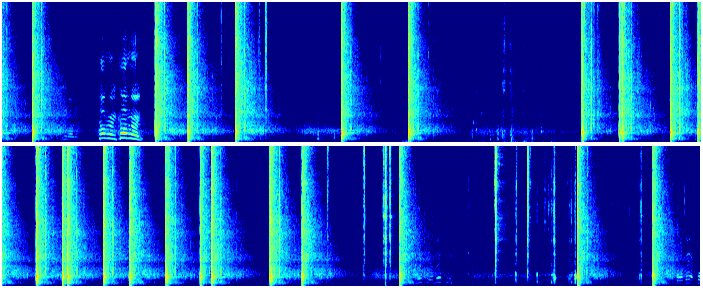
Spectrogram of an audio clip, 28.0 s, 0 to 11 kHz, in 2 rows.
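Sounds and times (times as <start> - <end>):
gunshots with echo: 0.0 - 1.5, 3.0 - 5.3, 6.8 - 7.4, 8.1 - 8.8, 11.6 - 18.7.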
